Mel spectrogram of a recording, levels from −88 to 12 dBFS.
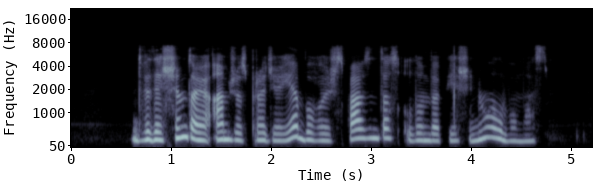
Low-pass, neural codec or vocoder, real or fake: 7.2 kHz; none; real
